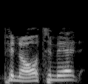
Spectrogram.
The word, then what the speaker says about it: penultimate: penantulum. Is that the word? – Penultimate episode of Dana White's Contender Series, right? – I think that's right.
